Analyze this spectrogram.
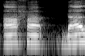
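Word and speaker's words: أحد: আহাদ আহাদ আহাদ আহাদ এখানে আছে আহাদুন হবে আহাদ এর দালটা কলক হবে তো আমার সাথে পড়েন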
